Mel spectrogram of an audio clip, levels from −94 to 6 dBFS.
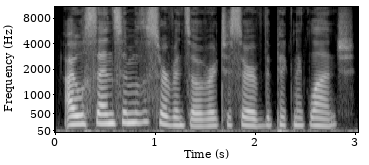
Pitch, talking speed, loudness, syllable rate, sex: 210 Hz, 255 wpm, -19 LUFS, 6.0 syllables/s, female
